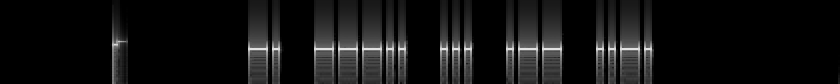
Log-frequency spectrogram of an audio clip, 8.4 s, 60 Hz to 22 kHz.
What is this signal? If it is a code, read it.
Morse code, heard as a keyed tone, about 20 wpm, spaced as for 14 wpm, 700 Hz. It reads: N8SWF
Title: USA Call Signs - 2x Character Spacing - 20wpm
